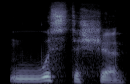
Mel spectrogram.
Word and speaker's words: Worcestershire: Worcestershire. Worcestershire. And the accented syllable is the first one.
